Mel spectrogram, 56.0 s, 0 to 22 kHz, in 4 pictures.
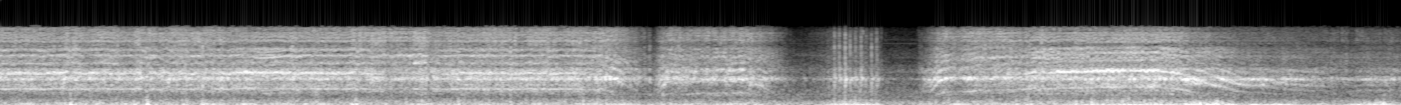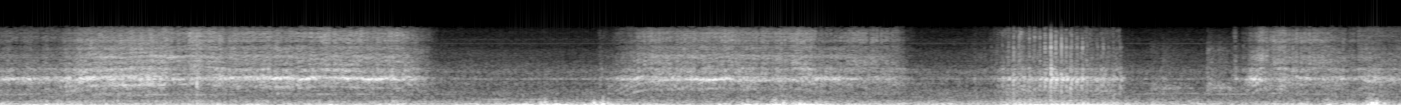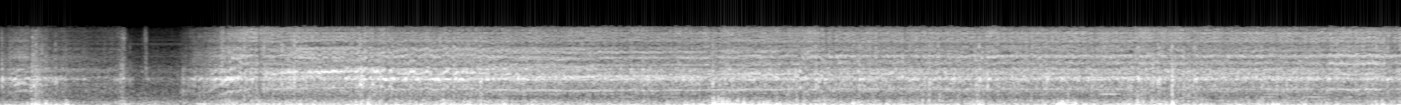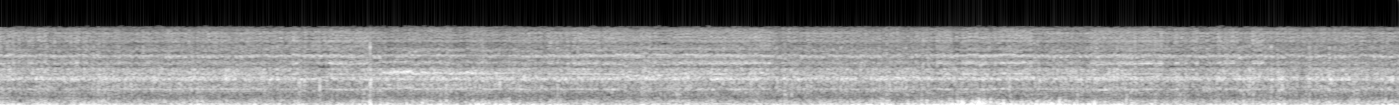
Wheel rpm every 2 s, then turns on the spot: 160, 160, 160, 100, 50, 150, 80, 70, 100, 10, 60, 40, 20, 40, 40, 120, 140, 150, 160, 160, 160, 160, 160, 160, 160, 160, 160, 160.
24-26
